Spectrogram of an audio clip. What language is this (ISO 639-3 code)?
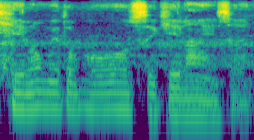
urd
